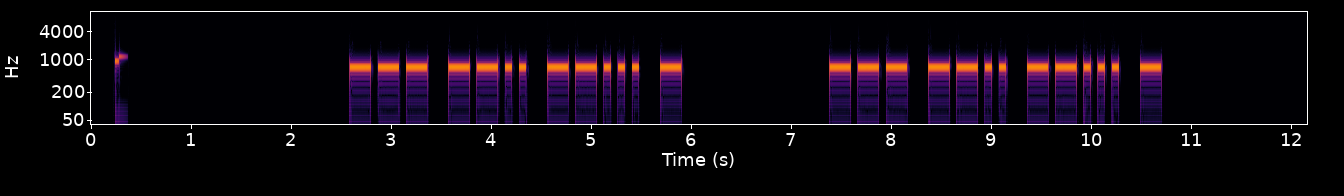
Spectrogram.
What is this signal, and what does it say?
Morse code, heard as a keyed tone, about 17 wpm, 700 Hz. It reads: OZ7T OZ7T
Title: DXCC-100 Call Signs - 4 Characters - Repeated 2x - 17wpm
